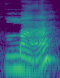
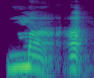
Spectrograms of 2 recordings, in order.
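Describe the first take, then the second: First: The pitch rises from middle to high. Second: The pitch dips down then rises. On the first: "from the middle and then to the top" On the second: "you go down and then you go up"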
